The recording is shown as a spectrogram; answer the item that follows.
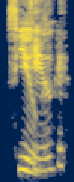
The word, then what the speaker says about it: fugue: Fugue. – There you go. Yeah. – It's like I keep wanting to say it like huge.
